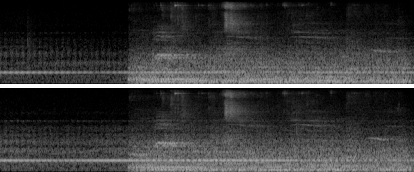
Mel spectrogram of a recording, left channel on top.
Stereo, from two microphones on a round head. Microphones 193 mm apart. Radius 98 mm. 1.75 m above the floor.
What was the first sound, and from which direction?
Footsteps, 15° left (ahead or behind).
